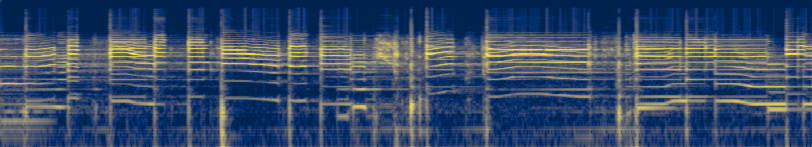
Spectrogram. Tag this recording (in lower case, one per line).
music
